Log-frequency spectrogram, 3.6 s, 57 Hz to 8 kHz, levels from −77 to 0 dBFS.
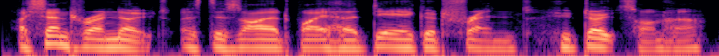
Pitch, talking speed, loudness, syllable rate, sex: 120 Hz, 265 wpm, -18 LUFS, 5.5 syllables/s, male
